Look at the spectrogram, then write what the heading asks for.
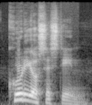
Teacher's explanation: Y es porque se pronuncia juntamente con la palabra que precede. es como si su acento se traslada a la palabra anterior y estas dos palabras se pronuncian juntas. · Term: enclítica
